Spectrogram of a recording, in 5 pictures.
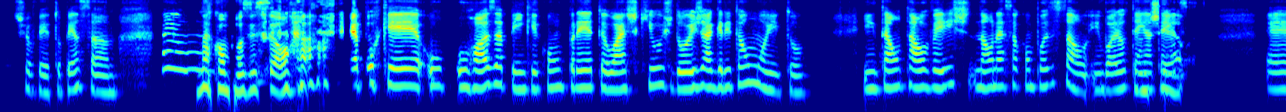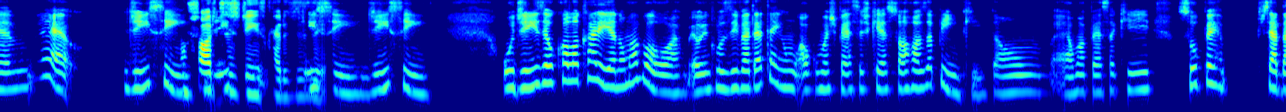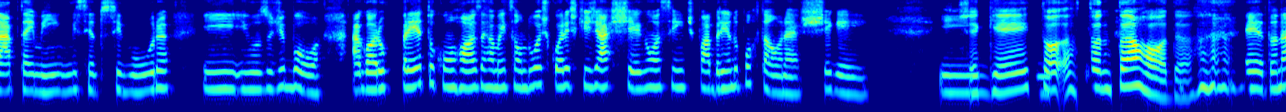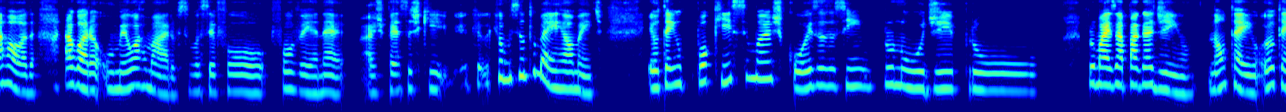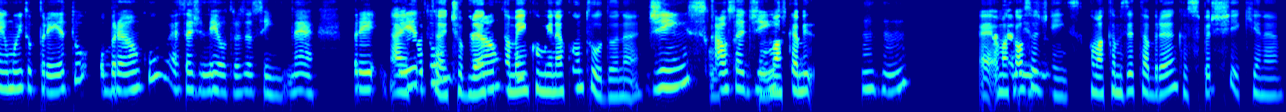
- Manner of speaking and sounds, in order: tapping; laugh; other background noise; chuckle; unintelligible speech
- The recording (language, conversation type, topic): Portuguese, podcast, Que roupa te faz sentir protegido ou seguro?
